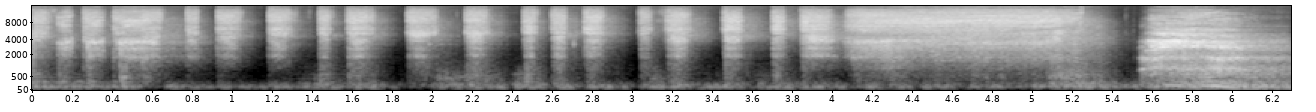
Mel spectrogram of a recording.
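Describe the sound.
A voice imitates blowing into an instrument with a fast run of short, breathy hissing puffs, then a long steady exhale and a final sharper, louder blast of air.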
